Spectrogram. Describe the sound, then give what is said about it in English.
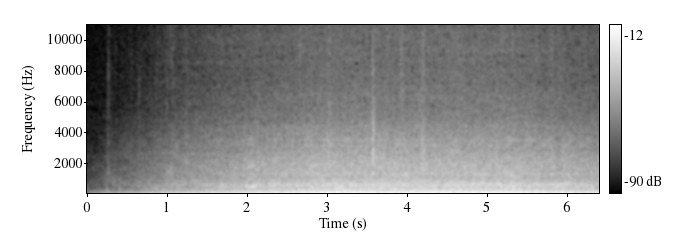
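A company car drives off away from Hvolsvöllur, its low engine and road rumble swelling over the first few seconds and then holding steady and loud, with a faint whooshing texture above. “And with that, I drove away from Hvolsvöllur.”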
